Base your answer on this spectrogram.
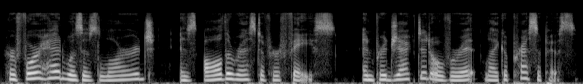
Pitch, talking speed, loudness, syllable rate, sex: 220 Hz, 195 wpm, -18 LUFS, 5.6 syllables/s, female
